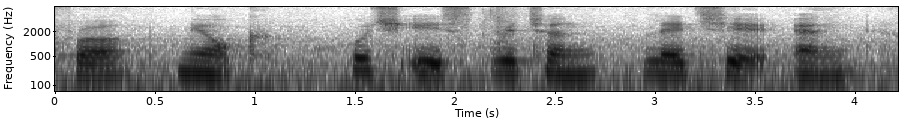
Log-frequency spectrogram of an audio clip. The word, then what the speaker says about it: leche: The letter E, such as the Spanish word for milk, which is written leche and pronounced.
